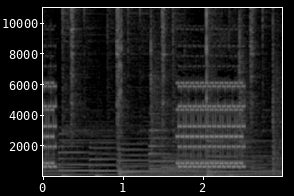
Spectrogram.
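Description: A telephone rings in a video game, its electronic bell tone repeating in steady bursts across the whole stretch, loud and close with no talking over it.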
